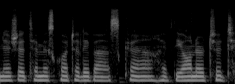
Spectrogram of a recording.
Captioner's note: speaking French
